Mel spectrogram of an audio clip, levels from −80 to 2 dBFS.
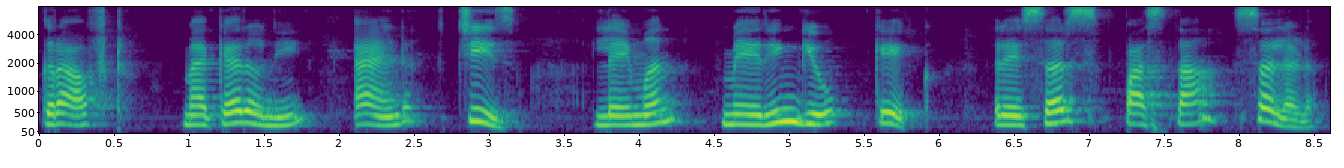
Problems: none marked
